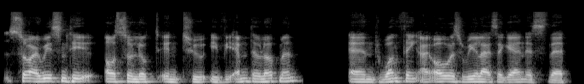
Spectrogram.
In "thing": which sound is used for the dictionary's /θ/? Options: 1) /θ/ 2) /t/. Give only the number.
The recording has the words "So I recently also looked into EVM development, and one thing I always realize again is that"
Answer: 1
